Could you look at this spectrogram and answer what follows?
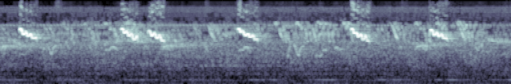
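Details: Kecial kuning white-eye from Lombok giving its 'ciak ciak' call over forest sounds: short, sharp, high chirps sliding downward, singly or in quick pairs, spaced about a second apart, with a steady low hum beneath.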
